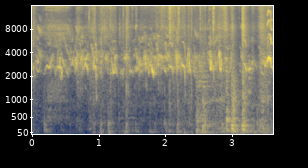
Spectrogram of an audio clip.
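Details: Silkie chicks keep up a busy chorus of short, high peeps over a steady hiss, joined by louder rustling and low bumps in the final second.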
